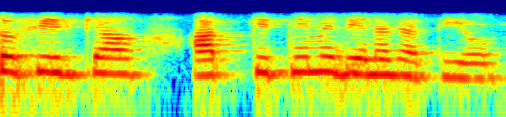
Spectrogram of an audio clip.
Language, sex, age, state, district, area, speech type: Hindi, female, 18-30, Uttar Pradesh, Prayagraj, urban, conversation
